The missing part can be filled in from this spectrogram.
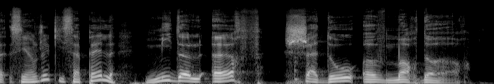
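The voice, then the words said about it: Deliberately exaggerated English accent. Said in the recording (French): “ce magnifique accent que j'ai fait euh, euh, volontairement exagéré.”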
